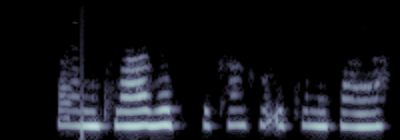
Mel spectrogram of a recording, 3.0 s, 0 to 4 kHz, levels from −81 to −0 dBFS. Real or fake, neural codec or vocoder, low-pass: real; none; 3.6 kHz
